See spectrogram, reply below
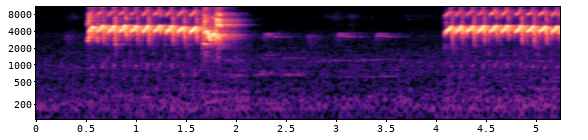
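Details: Newly bought caged lesser green leafbird, bought the previous afternoon, singing. Loud, rapid trilled bursts of high notes, each burst about one and a half seconds long, separated by a quiet gap with faint short whistles.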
